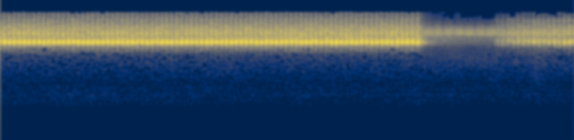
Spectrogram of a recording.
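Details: Shrill, steady grasshopper chirring with no music pulses quickly and evenly, then dips sharply after four seconds before slowly returning.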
